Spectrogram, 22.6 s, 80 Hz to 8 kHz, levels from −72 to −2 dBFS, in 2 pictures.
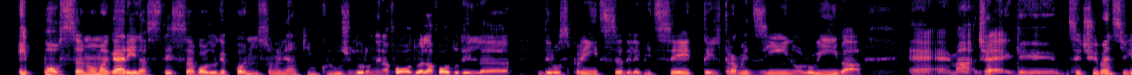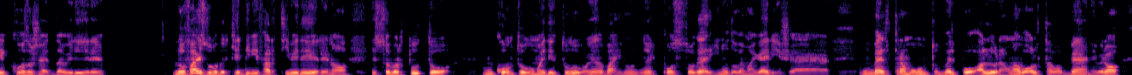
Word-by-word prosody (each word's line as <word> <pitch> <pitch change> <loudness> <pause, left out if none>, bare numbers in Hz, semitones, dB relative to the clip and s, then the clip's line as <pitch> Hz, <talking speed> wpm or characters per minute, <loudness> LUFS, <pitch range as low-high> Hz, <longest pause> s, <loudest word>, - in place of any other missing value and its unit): e - - 0
postano 115 - +2
magari 135 +6 +6
la 110 -1 +2
stessa 130 +6 -3
foto, 105 -3 +3
che 115 +1 -2
poi 115 - +2
non 110 -3 -6
sono 105 0 -9
neanche 115 +2 -8
inclusi 105 0 -7
loro 410 +3 +1
nella - - -9
foto, 480 -1 +4
è - - +7
la - - +3
foto 455 -4 +5
del 95 - -3 0.2
dello 100 - -1
spritz, 120 +4 -3
delle - - -4
pizzette, 115 +4 -2
il 90 - -7
tramezzino, 105 0 -5
l'oliva, 110 +4 -2 0.5
ehm, - - -8
ma - - -5
cioè, - - -2
che 100 -2 -8
se 130 - -4
ci 135 +4 -4
pensi 145 -6 -1
che 105 0 -1
cosa 125 -3 -1
c'è 110 - -4
da - - -4
vedere? 405 +3 -2 0.7
Lo 130 0 +6
fai 175 0 +7
solo 130 -4 +2
perché 115 - 0
devi 110 0 -2
farti 110 -1 -3
vedere, 105 -1 +3
no? 100 +1 -4 0.2
E - - -8
soprattutto 455 +2 +4 0.3
un 110 0 -4
conto, 145 -1 +3
come 105 +1 -3
hai - - +1
detto 110 +4 -2
tu, - - +3
magari 105 +1 -3
va 100 - -2
in 100 - -15
un 105 0 -7
nel 105 0 -6
posto 120 +1 -2
carino 105 +1 0
dove - - -5
magari 100 +2 -2
c'è 85 0 -10 0.3
un 105 0 -6
bel 105 0 +5
tramonto, 115 -4 0
un - - -9
bel 115 - +3
po 450 +2 +5
allora 445 +2 +5
1 - - -1
volta - - +1
va - - -4
bene, - - -2
però 480 - +3
110 Hz, 200 wpm, -23 LUFS, 105-145 Hz, 0.7 s, è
